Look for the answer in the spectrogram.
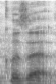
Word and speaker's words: Cousin: Wie schreibt man Cousin? Wie, schreibt, wie, spricht man das aus? Sagt man Cousin? – Ja. Wie die Küche, Cuisine. Oder Cousin. Cousin. Cousin.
